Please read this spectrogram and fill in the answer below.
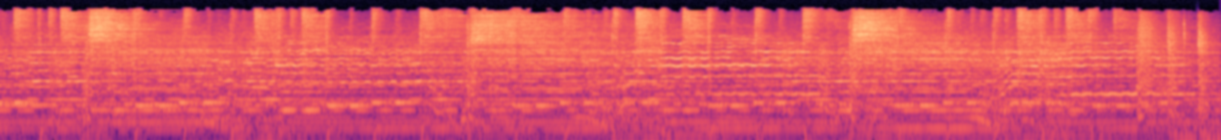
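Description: A live rock band plays an instrumental passage on electric bass, drum kit and synthesizer keyboards, with a wavering lead melody line over a steady beat.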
